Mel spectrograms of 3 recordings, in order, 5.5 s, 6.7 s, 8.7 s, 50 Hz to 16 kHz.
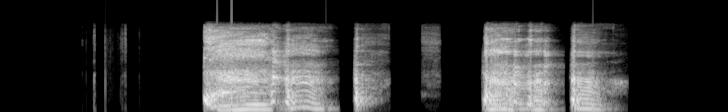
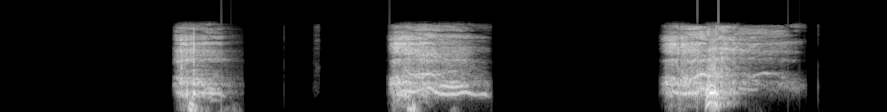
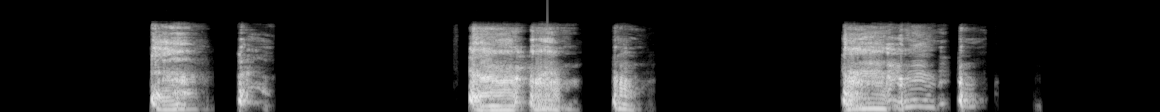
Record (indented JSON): {
  "cough_length": "5.5 s",
  "cough_amplitude": 32390,
  "cough_signal_mean_std_ratio": 0.46,
  "exhalation_length": "6.7 s",
  "exhalation_amplitude": 31523,
  "exhalation_signal_mean_std_ratio": 0.4,
  "three_cough_length": "8.7 s",
  "three_cough_amplitude": 31801,
  "three_cough_signal_mean_std_ratio": 0.38,
  "survey_phase": "beta (2021-08-13 to 2022-03-07)",
  "age": "45-64",
  "gender": "Male",
  "wearing_mask": "No",
  "symptom_cough_any": true,
  "smoker_status": "Current smoker (e-cigarettes or vapes only)",
  "respiratory_condition_asthma": false,
  "respiratory_condition_other": false,
  "recruitment_source": "REACT",
  "submission_delay": "1 day",
  "covid_test_result": "Negative",
  "covid_test_method": "RT-qPCR",
  "influenza_a_test_result": "Unknown/Void",
  "influenza_b_test_result": "Unknown/Void"
}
